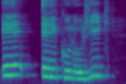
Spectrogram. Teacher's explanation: because I have two vowel sounds, I need to stop my sound to repronounce the second one. Otherwise, I cannot make it.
